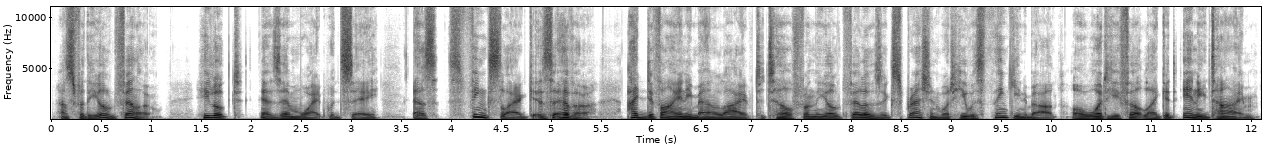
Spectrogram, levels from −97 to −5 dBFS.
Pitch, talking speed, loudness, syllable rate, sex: 130 Hz, 210 wpm, -19 LUFS, 5.4 syllables/s, male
